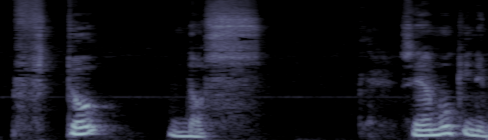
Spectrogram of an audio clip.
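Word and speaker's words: φθόνος: Donc, le mot, c'est le mot tomos, je vous l'agrandis. Donc c'est un mot grec. Ok, donc on prononce phtonos.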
